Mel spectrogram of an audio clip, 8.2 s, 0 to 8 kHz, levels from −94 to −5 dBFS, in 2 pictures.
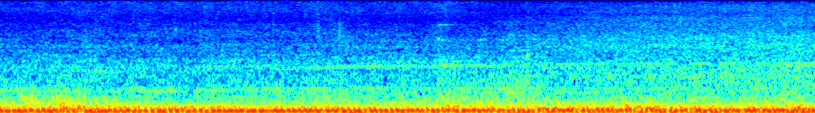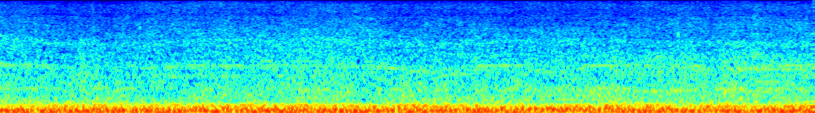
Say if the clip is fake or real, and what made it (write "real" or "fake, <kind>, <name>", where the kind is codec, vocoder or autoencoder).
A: real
